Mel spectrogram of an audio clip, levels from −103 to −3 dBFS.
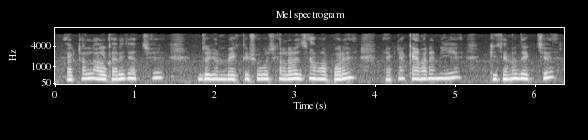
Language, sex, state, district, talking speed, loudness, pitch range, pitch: Bengali, male, Tripura, West Tripura, 150 wpm, -15 LUFS, 215-240 Hz, 225 Hz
